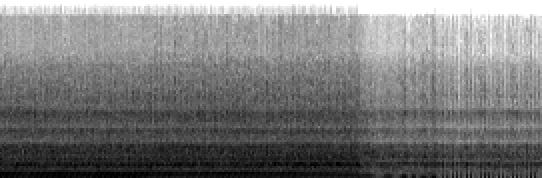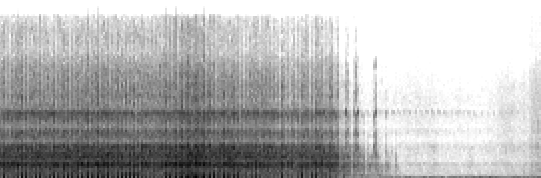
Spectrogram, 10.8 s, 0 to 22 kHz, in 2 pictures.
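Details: Saito FA-45 model four-stroke with badly worn bearings, 5% nitro, at full throttle with no throttle stop screw: high-revving buzz, steady then suddenly rough and uneven before dropping away; tired worn engine, seepage possibly from the front hub.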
